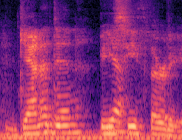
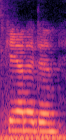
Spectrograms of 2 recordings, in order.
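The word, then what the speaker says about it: GanedenBC30: yeah uh this product is a spore base pronounce it again it is uh gannadin bc30 yeah that is the trademark name of the spore bio yeah ganondon bc30 i always mispronounce ganadin um this is uh uh one of a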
